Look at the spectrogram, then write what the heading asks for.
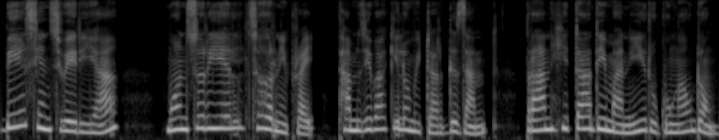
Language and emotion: Bodo, neutral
